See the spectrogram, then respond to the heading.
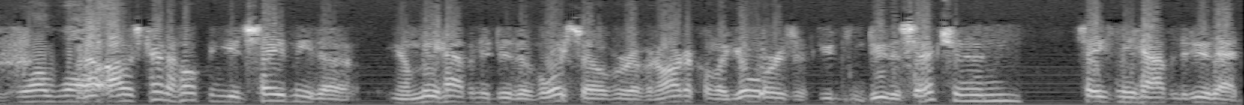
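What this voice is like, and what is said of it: Texan Southern accent. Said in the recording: “this pretty old redneck down here in Texas ... I think it's a great accent, personally. You know, it's very refreshing to hear.”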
